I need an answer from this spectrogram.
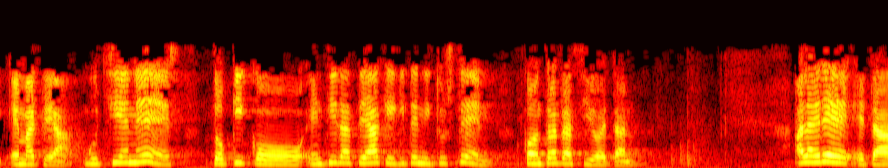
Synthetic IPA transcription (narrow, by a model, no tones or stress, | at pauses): e̞mat̪e̞aɣut͡sie̞ne̞s | t̪o̞kiko̞e̞nt̪it̪at̪e̞ake̞ɣit̪e̞nd̪it̪ust̪e̞ŋ | ko̞nt̪ɾat̪̬asio̞e̞t̪an | a̰lae̞ɾe̞ːt̪a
